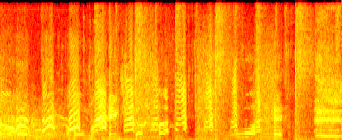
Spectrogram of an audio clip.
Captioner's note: laughs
